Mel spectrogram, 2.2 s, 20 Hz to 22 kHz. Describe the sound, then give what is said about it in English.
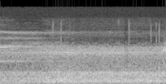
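Orca killer whale calls from killer whales chasing: sustained, eerie high-pitched tones drone steadily over a constant rumbling wash of underwater noise, with a few faint brief clicks and no one talking. “10 hours orca killer whales chasing.”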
